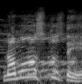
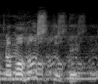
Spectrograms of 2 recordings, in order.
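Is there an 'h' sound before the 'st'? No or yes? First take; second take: no; yes. First: No h sound is heard before the st. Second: An h sound is heard before the st. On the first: The speaker calls it right. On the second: The speaker calls it wrong.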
